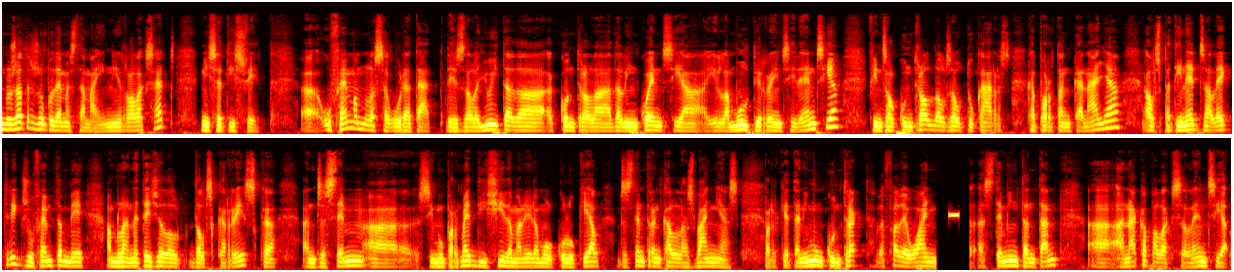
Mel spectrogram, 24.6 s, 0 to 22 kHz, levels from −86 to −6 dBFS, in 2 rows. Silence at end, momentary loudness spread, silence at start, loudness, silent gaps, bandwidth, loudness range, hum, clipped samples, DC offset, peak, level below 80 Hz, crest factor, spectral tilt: 0 s; 8 LU; 0 s; -22 LUFS; 21.65-21.72 s, 21.90-21.96 s; 15.5 kHz; 3 LU; none; under 0.1%; under 0.1%; -4 dBFS; -48 dBFS; 20 dB; -5.5 dB/octave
